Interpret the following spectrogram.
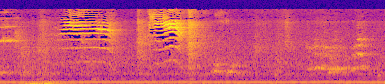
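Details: Domestic cat sounds from a mother cat caring for and protecting her kittens: two drawn-out, high, wavering meows, the second rising then falling, followed by quiet faint mews, over a steady low electrical hum.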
